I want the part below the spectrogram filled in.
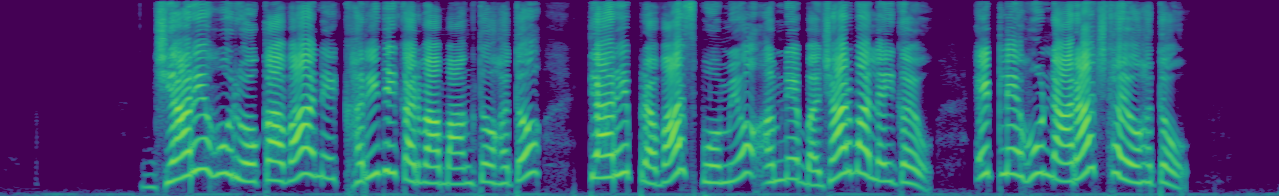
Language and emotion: Gujarati, angry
